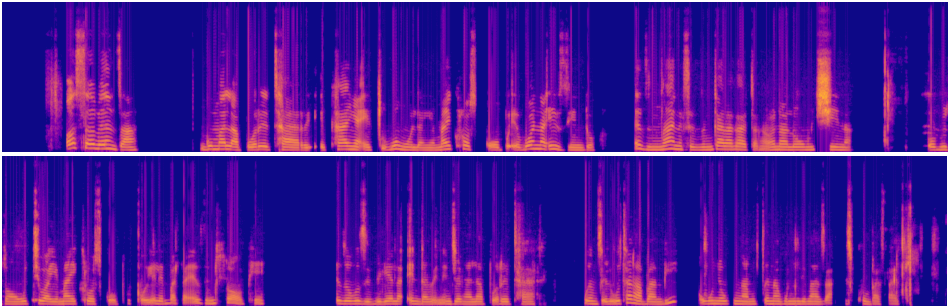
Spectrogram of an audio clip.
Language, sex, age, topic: North Ndebele, female, 18-24, health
